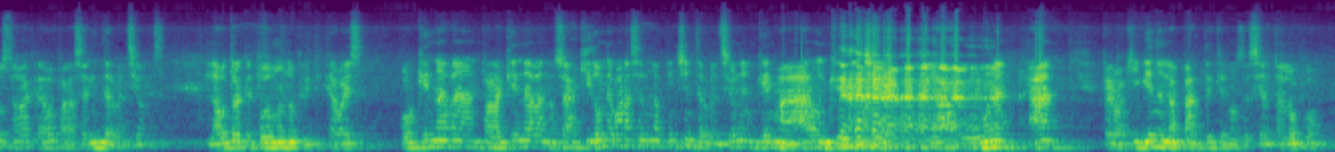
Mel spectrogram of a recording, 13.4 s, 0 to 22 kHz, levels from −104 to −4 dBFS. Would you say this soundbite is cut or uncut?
uncut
